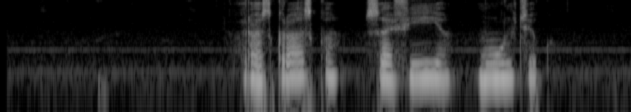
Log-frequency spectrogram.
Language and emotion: Russian, sad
